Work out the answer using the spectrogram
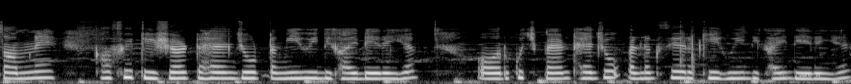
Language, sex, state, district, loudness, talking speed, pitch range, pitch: Hindi, female, Rajasthan, Bikaner, -15 LUFS, 175 wpm, 265-285 Hz, 275 Hz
